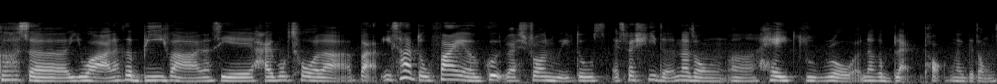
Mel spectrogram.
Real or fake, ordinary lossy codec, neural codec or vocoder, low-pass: real; none; none; 7.2 kHz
